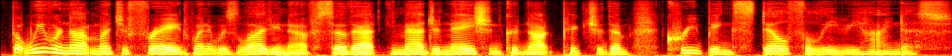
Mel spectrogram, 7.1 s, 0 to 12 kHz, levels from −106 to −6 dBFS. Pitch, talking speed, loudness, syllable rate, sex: 140 Hz, 185 wpm, -18 LUFS, 5.2 syllables/s, female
